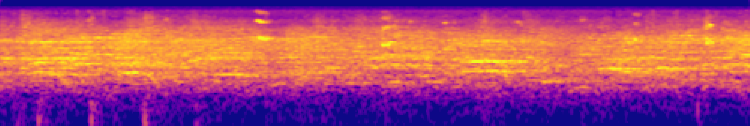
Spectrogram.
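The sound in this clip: A basketball is dribbled on the court during a women's college basketball game, quick repeated low thumps under loud continuous crowd noise, with a commentator's voice.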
